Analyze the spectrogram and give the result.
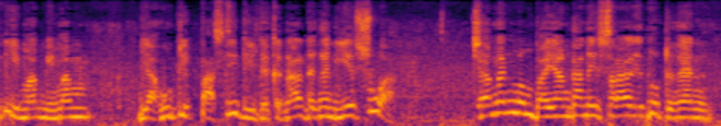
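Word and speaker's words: Yeshua: Yesus ketika dia orang Yahudi dia pasti membaca yesua yang percaya bahwa Yesus itu Mesias pasti membacanya yesua hamasiah nah yesua ha masiah itu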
